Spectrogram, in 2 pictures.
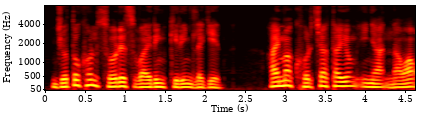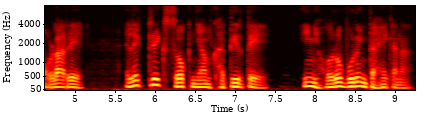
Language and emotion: Santali, sad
